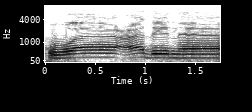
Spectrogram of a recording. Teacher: دال پتلے حروف میں سے ہے, کلکلا پتلا ہوگا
